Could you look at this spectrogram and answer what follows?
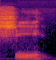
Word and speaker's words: Xi: categories is called the she cleft Point okay spelled XI but pronounced she it's hard to tell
